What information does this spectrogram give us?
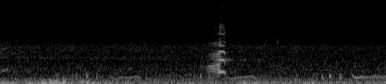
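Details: A greylag goose with goslings in Regent's Park, London, in June 2024 gives a single short, nasal honk midway, with soft low murmuring calls around it over a steady low rumble of wind.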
